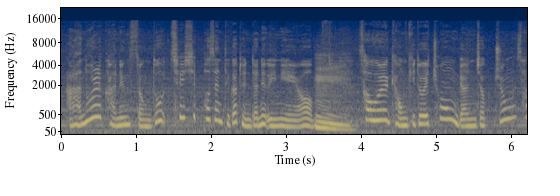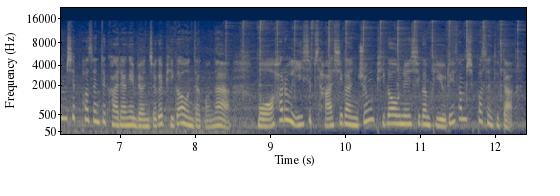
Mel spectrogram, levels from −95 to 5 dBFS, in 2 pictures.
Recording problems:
household noises; noticeable; throughout; 15 dB below the speech

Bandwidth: 15 kHz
